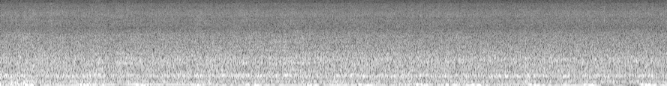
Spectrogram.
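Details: Honey bees in large numbers making orientation flights outside their hives after a big hatch, new foragers learning their home boxes; steady low droning hum throughout, a brief knock at the very end.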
